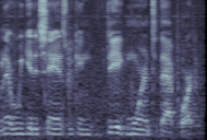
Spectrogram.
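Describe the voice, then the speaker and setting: A man's voice: fairly low pitch, steady tone, fast, background noise. A man presenting a proposal at a city hall community meeting, speaking conversationally with frequent fillers.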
